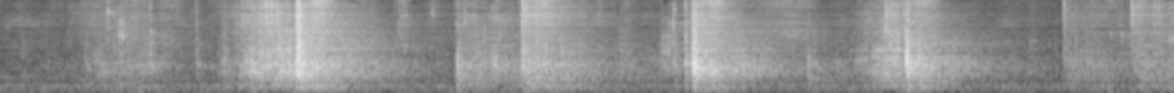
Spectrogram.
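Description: A metal scraper scrapes across a metal grate in short strokes.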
